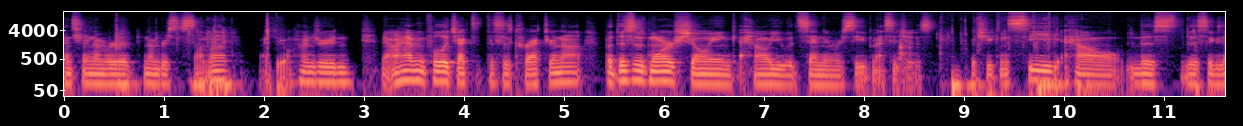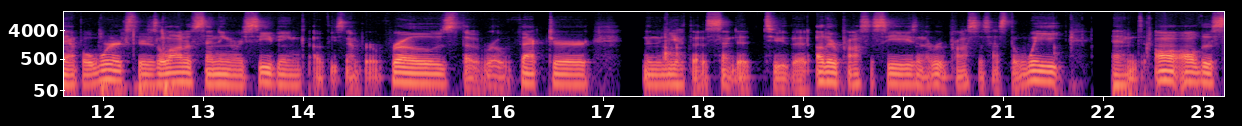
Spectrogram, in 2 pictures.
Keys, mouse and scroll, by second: 2.0 Return, 9.6-11.2 typing, 22.0-23.2 typing.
